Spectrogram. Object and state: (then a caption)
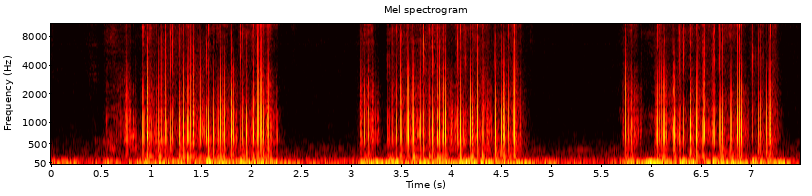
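Silicone coaster. Long nails of both hands tap and scratch a flat, round green silicone coaster with concentric ridges lying on a dark cloth. Three dense bursts of rapid, dry clicking and scraping are heard, each with a low rumbling undertone, separated by short quiet gaps.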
